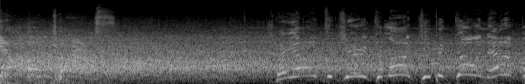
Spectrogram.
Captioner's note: audience cheering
